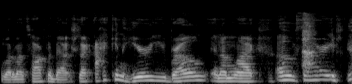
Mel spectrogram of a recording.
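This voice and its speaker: This man speaks at a very fast pace. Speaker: reality TV contestant. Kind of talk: casual chat.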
